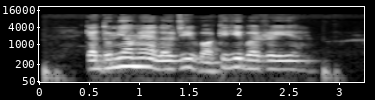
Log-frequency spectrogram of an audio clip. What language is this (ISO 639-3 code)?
urd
